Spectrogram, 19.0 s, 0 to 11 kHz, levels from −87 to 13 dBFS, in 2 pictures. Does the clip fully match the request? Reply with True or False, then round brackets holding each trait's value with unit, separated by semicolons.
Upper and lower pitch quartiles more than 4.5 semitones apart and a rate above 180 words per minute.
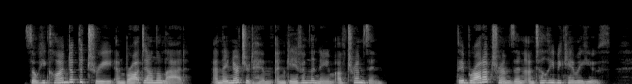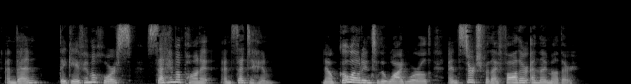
False (3.7 semitones; 195 wpm)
